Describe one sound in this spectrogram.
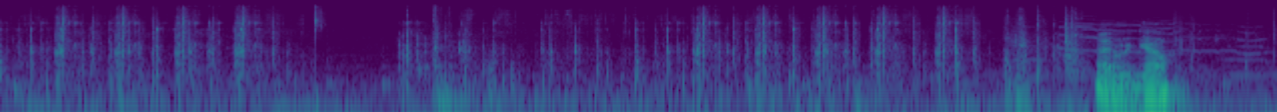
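A lock clicks and rattles as it is picked.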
